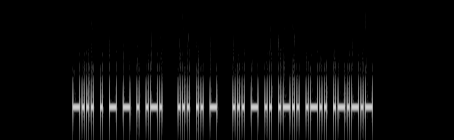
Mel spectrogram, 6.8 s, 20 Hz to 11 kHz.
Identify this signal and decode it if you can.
Morse code, heard as a keyed tone, about 34 wpm, 700 Hz. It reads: BETTER SIT STILL.
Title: Sentences from Top 500 Words 35wpm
